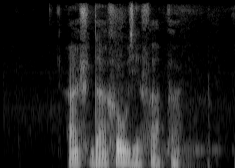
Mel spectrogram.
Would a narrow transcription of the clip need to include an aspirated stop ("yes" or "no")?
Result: yes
